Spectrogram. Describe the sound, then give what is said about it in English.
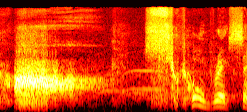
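A loud, forceful breathy exhale rushes into the microphone for about a second, sounding like a person imitating heavy breath through the nose, followed by a few brief wavering vocal sounds. “If you get close enough, you can hear the breath of his nostrils.”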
